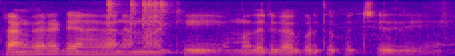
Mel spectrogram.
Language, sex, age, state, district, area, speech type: Telugu, male, 18-30, Telangana, Ranga Reddy, urban, spontaneous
